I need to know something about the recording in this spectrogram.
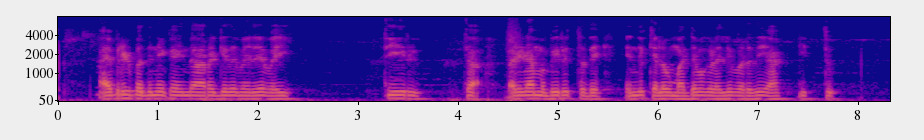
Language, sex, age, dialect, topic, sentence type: Kannada, male, 18-24, Mysore Kannada, agriculture, statement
